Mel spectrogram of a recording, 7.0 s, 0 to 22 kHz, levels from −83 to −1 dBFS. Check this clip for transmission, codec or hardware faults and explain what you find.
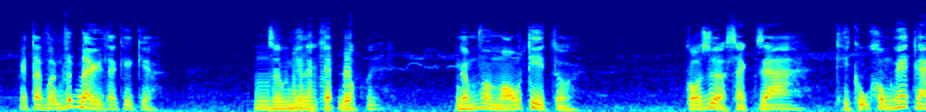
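One fault is audible. From 1.82 to 2.62 s, robotic sound from repeated short buffers: likely starved playback looping a 7.5 ms fragment, imposing a metallic 133 Hz buzz, with rigid, evenly spaced spectrogram lines.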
